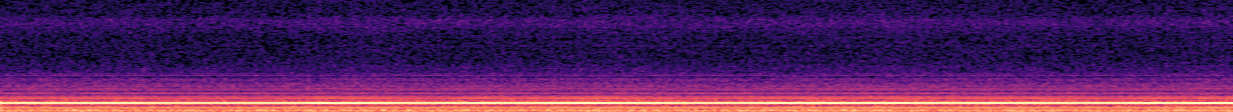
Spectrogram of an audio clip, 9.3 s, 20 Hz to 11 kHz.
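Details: Brand new LG FWY606WWLN1 washer-dryer during drying: steady piercing high-pitched whine at one pitch over soft airy rush, owner attributes it to the drying fan, unsure whether normal or a fault.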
